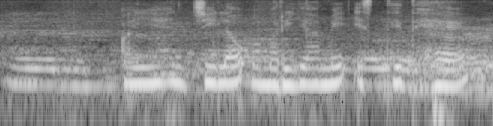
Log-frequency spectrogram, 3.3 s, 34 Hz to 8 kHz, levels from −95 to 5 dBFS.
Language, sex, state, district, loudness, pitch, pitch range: Hindi, female, Madhya Pradesh, Umaria, -13 LUFS, 215 Hz, 205-220 Hz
